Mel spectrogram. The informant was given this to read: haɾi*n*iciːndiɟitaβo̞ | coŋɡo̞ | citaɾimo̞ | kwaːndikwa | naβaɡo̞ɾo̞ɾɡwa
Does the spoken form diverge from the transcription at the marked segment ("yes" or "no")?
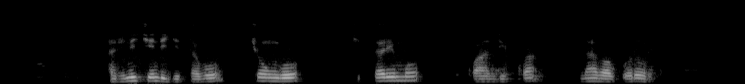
no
